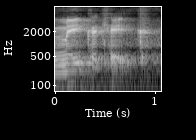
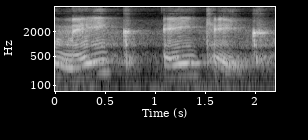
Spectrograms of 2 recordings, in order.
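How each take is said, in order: First: The words run together with a reduced vowel. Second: Each word is said separately and with emphasis. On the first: "Na fala normal, o A vai ter um som de A, que é o som reduzido, e aí ele vai sempre emendar" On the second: "que a pessoa está pronunciando separado, enfático"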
